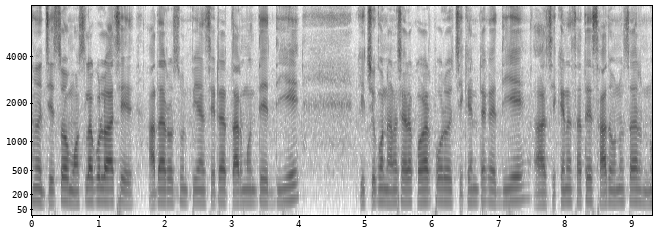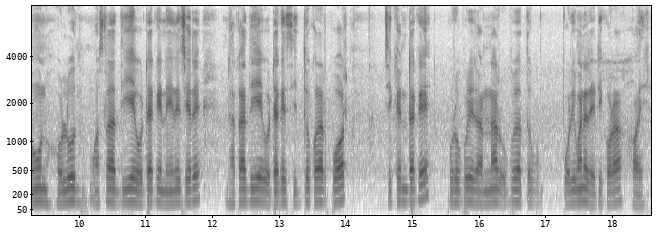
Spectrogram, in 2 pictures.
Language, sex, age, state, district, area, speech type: Bengali, male, 45-60, West Bengal, Purulia, urban, spontaneous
